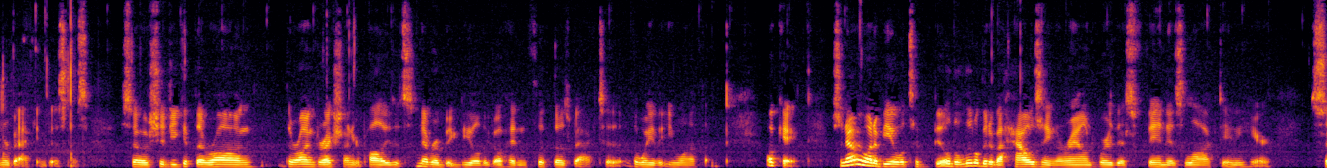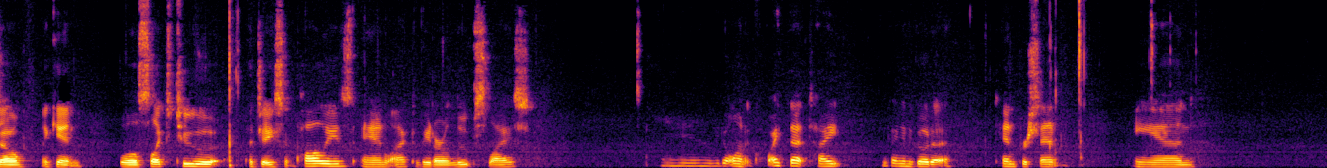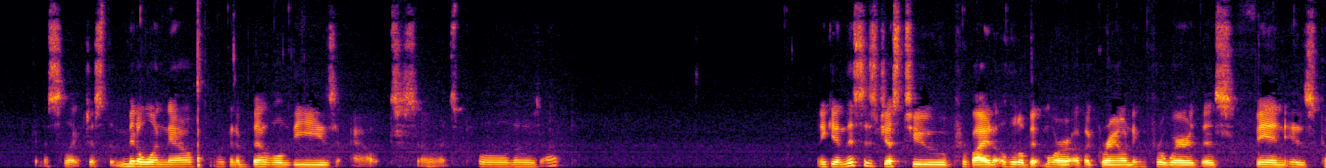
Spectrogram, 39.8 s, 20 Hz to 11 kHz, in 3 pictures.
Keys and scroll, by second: 0.0 q, 15.8 alt+c, 24.0 alt+q, 24.1 alt+shift+super+fn+Down, 28.6 alt+b.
